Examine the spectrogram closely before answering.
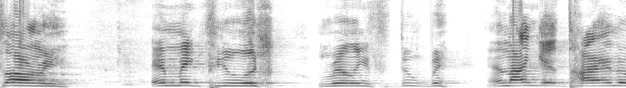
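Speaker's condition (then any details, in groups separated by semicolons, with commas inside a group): Cerebral palsy; from birth, uses wheelchair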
